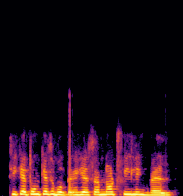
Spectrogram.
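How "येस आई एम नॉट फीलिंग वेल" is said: flat, level, unvaried, monotone delivery. Showing how people say they are not feeling well: flat, no pitch variation. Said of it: "कभी-कभी हम नहीं अच्छा feel कर रहे होते".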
